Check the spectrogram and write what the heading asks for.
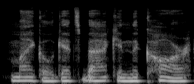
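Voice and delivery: usual speaking voice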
